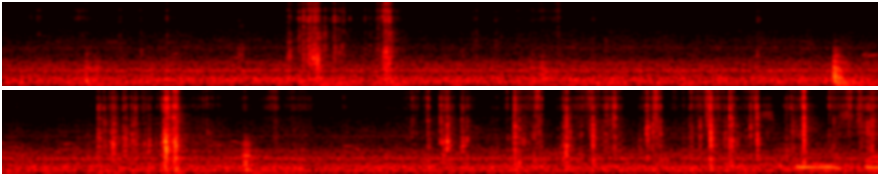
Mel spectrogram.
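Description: Animal spirit oracle cards being shuffled by hand, with quick papery riffles and soft taps coming in scattered bursts, faint and close, over a low background hum.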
